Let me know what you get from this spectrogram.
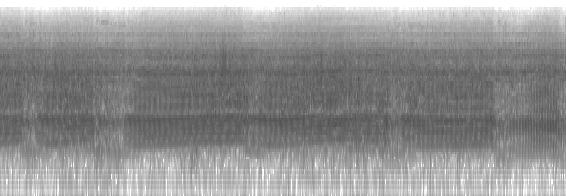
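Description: Royal Enfield Bullet's single-cylinder engine running under way, its pitch rising and falling gently with the throttle, over a steady hiss of wind and road noise.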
